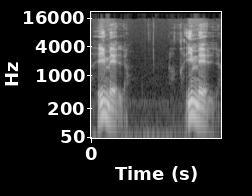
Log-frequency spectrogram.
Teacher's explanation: you pronounce it not at the back of the throat, but where the back of the palate is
